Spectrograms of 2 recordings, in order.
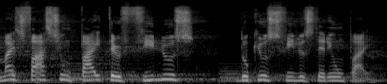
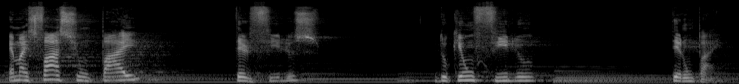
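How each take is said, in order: First: It is said at normal speed. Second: It is said very slowly.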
